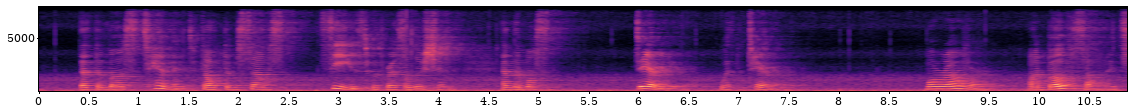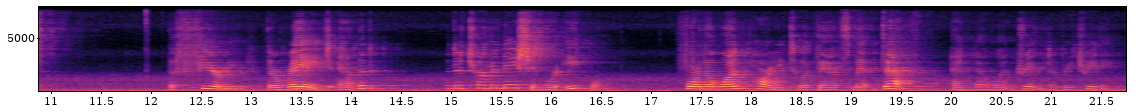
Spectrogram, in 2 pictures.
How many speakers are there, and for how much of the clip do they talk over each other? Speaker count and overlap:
1, no overlap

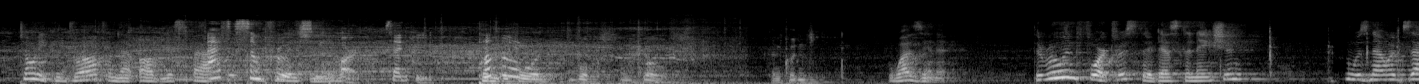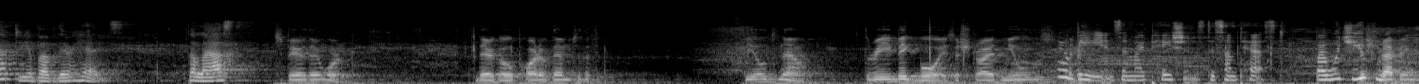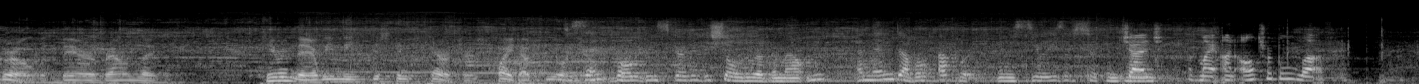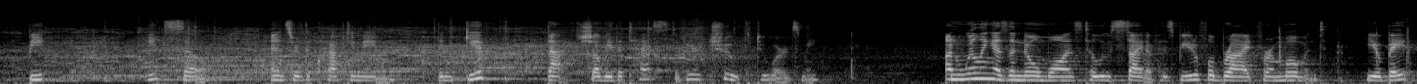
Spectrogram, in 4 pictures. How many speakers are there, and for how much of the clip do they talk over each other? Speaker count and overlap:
3, about 6%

